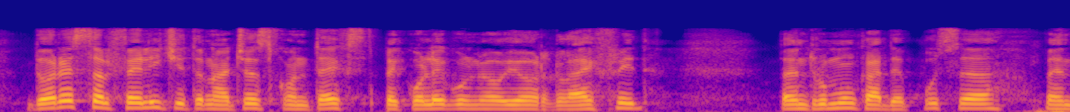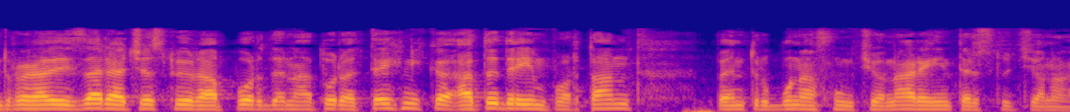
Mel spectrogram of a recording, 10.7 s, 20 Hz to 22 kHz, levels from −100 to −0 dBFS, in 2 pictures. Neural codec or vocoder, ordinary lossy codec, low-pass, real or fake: codec, 16 kHz, 4 kbps, X-Codec, WavLM features, trained on Multilingual LibriSpeech; none; none; fake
